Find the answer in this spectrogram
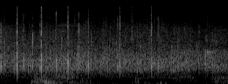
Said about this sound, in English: Let's give her a round of applause as she comes to the stage.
